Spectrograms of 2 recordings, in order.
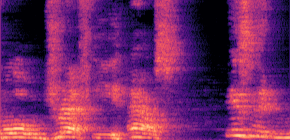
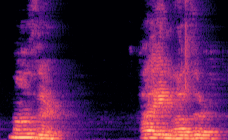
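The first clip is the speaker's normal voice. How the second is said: usual speaking voice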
